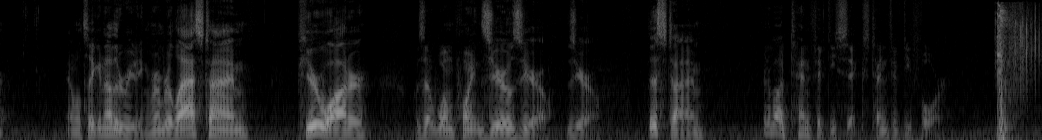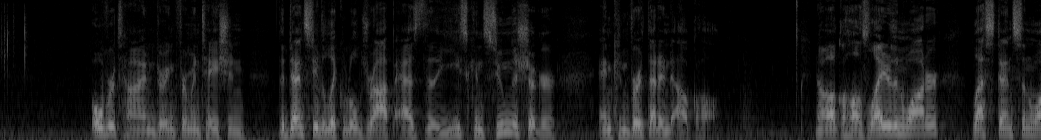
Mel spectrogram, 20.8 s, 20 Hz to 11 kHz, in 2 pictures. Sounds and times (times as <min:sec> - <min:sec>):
Speech: 0:00.7 - 0:09.5, 0:11.3 - 0:17.7, 0:18.6 - 0:20.8.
